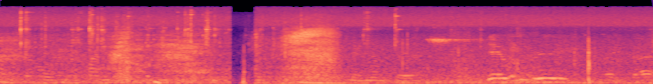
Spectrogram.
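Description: Faint, indistinct voices and breathing on a climbing route, with a few light clicks of climbing gear. The sound drops out abruptly for a moment about two seconds in and is followed by a short, loud rush of breath or air.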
